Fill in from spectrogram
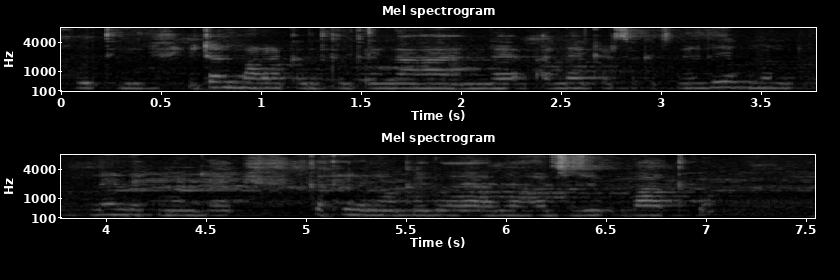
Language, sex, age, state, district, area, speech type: Maithili, female, 18-30, Bihar, Begusarai, rural, spontaneous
